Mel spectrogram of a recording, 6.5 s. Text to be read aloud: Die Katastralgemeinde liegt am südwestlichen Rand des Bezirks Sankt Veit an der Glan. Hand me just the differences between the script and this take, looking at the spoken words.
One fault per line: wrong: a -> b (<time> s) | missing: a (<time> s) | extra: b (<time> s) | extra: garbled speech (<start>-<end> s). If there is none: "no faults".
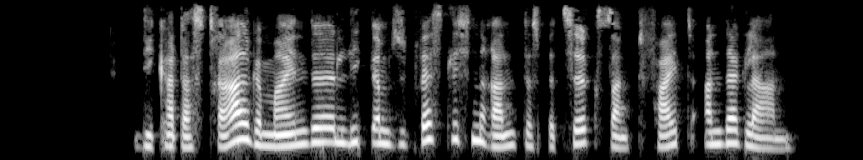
no faults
